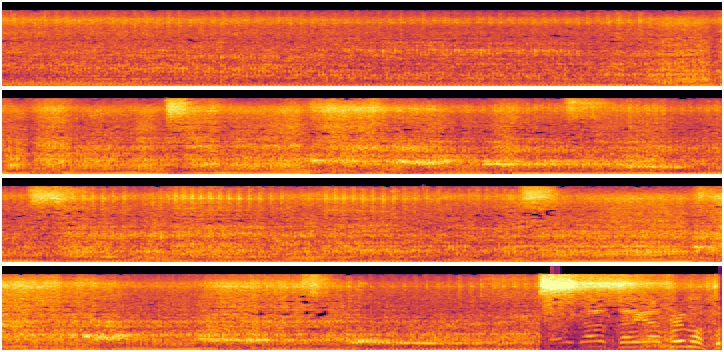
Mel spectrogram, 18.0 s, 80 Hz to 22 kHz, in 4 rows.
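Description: Mercedes-Benz L1620 truck's turbo diesel engine idling and then revved up and down several times from about four seconds in, with a whistle from its turbocharger, which is fitted with a comb ('pente') to make it sing, rising and falling with the revs. A short burst of hiss comes near the end.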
